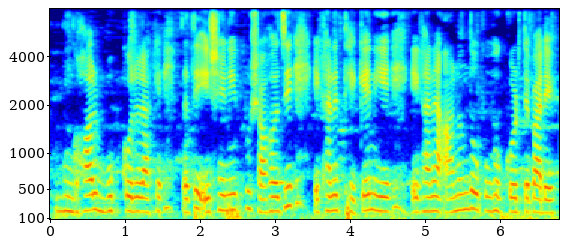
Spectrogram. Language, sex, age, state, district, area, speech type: Bengali, female, 30-45, West Bengal, Purulia, rural, spontaneous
